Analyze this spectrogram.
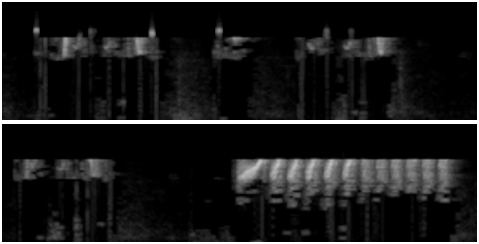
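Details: In China, a Mongolian lark sings several high, scratchy chirping phrases, then a loud, fast rattling trill of about a dozen notes. Nothing else is heard.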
